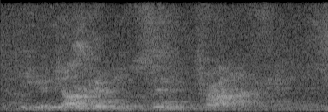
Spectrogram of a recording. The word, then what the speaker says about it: Die Gedanken sind frei: So how do you say that one more time, Dee? Die Gedanken sind frei. Dolphins and fry.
